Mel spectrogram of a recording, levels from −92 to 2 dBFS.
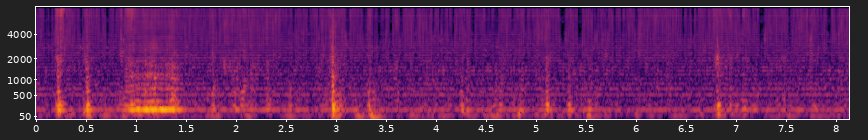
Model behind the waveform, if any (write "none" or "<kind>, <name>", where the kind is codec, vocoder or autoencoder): vocoder, BigVGAN v2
